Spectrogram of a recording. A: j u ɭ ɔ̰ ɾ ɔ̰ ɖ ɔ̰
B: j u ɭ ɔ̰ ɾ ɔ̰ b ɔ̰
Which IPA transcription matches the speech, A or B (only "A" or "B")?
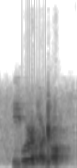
A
